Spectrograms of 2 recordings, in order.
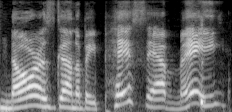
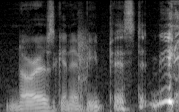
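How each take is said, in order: First: Openly voiced worry, not muttered; Mila's voice. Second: Low, soft mutter rising at the end; muttered under breath. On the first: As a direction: echo it aloud as Mila. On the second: Acted. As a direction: mutter it to yourself, half amused. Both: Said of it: "Mila mutter under Al's breath".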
